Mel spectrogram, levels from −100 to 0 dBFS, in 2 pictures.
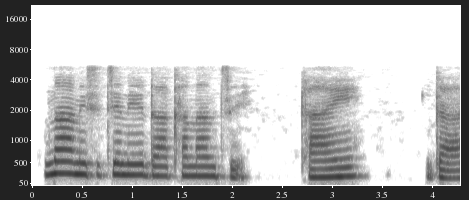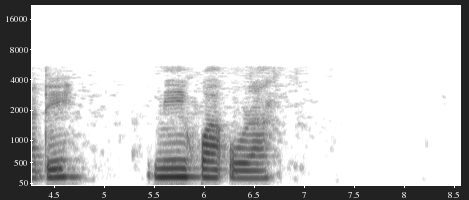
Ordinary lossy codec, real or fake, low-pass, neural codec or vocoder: none; real; 5.4 kHz; none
